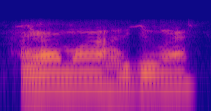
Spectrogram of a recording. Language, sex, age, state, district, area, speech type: Santali, male, 45-60, West Bengal, Malda, rural, conversation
